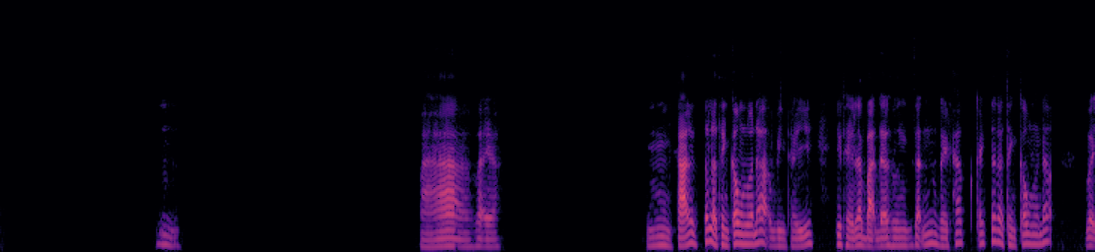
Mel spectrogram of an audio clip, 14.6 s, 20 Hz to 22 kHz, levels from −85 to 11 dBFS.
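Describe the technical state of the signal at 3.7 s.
At 3.7 s the speech is intact, with no fault at that moment.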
